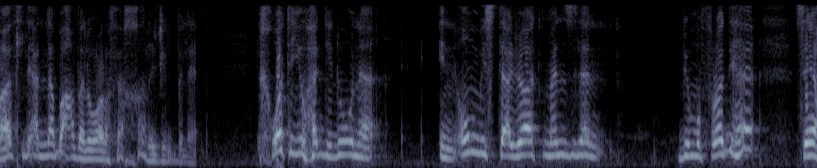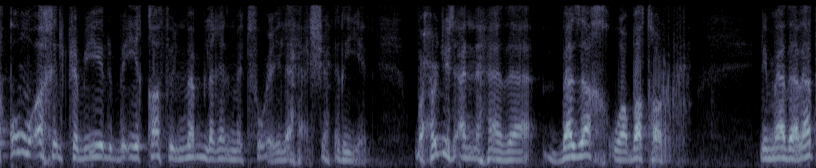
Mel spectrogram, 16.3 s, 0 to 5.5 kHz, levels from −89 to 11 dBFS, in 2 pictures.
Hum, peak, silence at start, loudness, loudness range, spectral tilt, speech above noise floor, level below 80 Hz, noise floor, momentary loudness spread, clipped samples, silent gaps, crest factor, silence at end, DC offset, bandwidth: none; -18 dBFS; 0 s; -34 LUFS; 4 LU; -6.5 dB/octave; 35 dB; -64 dBFS; -68 dBFS; 13 LU; under 0.1%; none; 16 dB; 0 s; under 0.1%; 5.2 kHz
